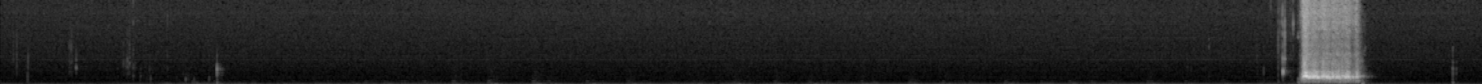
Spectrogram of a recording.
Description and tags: Sharp object flipping through the air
